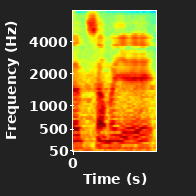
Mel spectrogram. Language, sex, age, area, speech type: Sanskrit, male, 60+, urban, spontaneous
